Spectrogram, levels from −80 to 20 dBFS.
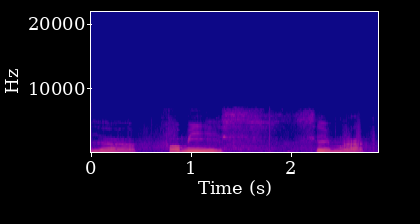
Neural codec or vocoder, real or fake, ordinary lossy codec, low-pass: none; real; Opus, 24 kbps; 7.2 kHz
